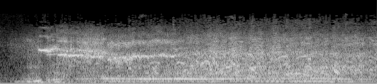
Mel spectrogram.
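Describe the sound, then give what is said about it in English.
A loud tire squeal rips out as a truck peels away, the high screech sliding downward over a roaring engine and gritty road noise for several seconds. “You'll be sorry if you put that truck into drive.”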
